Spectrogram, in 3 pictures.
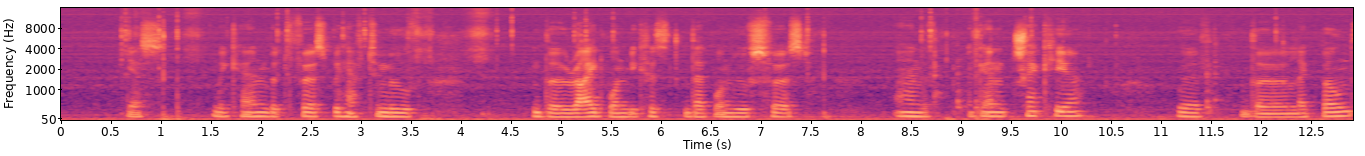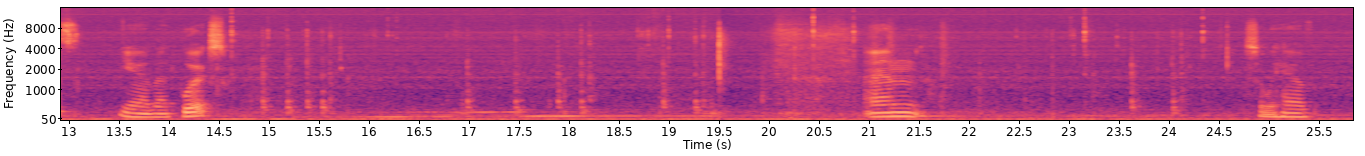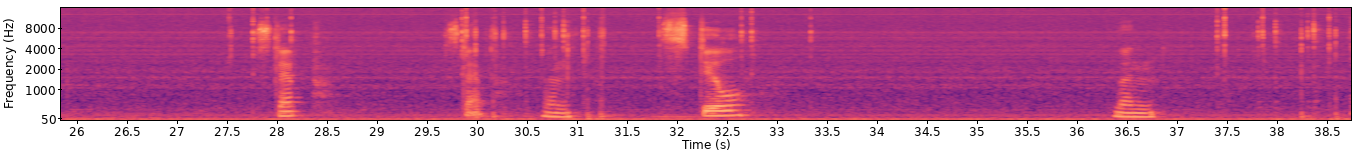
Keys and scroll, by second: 1.0 g, 31.1 shift+d, 38.5 shift+d.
